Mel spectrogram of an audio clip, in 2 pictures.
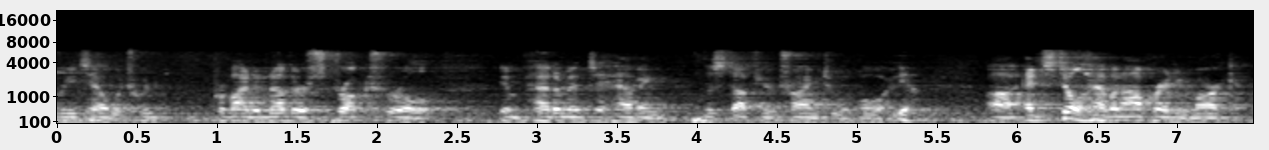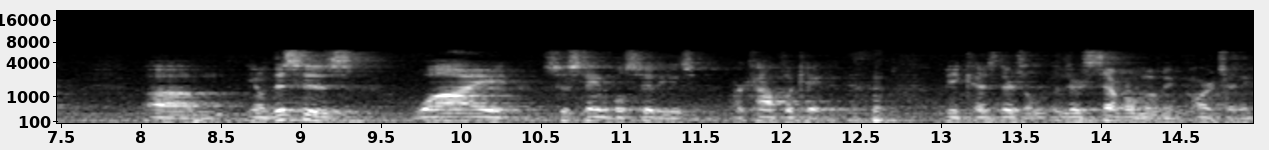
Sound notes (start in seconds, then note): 12.4 chuckles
